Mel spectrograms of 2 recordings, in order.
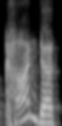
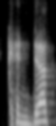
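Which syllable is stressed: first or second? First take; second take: first; second. First: The stress is on the first syllable. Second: The stress is on the second syllable. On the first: It is a noun. "conduct is a noun" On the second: It is a verb. "conduct is a verb"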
